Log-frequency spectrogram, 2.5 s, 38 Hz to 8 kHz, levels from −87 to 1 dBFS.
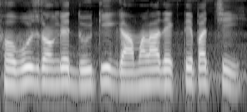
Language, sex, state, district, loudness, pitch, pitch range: Bengali, male, West Bengal, Alipurduar, -16 LUFS, 150 Hz, 140-155 Hz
